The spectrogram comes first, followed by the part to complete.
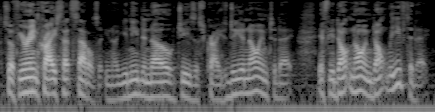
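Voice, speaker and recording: A pastor in his fifties preaches a sermon in church in a medium-pitched voice with a breathy edge. He moves between hushed, intimate lines and fervent, rising exhortation before closing in prayer.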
